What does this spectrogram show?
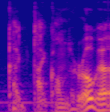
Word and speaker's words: Ticonderoga: those models get released and the taikon their Ticonderoga assault Airship that's how you say it is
